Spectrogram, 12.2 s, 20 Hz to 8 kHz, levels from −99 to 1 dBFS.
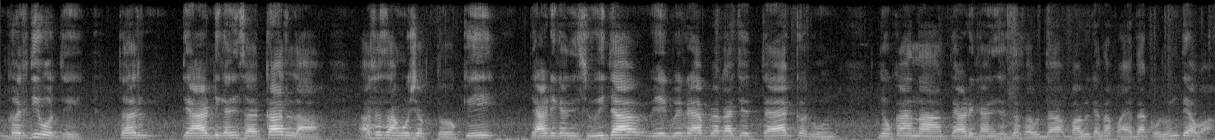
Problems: none marked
